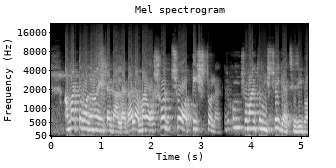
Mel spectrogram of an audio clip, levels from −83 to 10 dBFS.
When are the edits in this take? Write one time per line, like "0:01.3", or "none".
0:03.1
